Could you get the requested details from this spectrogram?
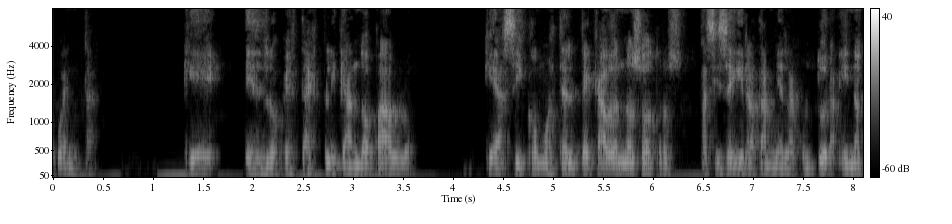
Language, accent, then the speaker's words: Spanish; Puerto Rico; sigo siendo puertorriqueño. Estamos aprendiendo ahora el idioma cristiano, pero lo hablaremos con acento del lugar de donde venimos.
